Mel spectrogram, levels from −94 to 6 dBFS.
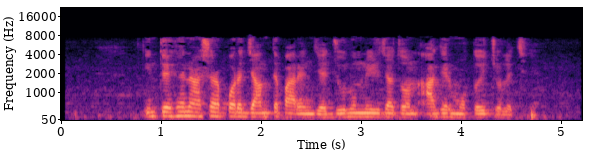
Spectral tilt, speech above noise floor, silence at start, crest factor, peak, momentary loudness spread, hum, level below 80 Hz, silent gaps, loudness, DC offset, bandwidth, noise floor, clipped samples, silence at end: -5.5 dB/octave; 29 dB; 0.45 s; 18 dB; 0 dBFS; 11 LU; none; -48 dBFS; none; -18 LUFS; under 0.1%; 7.8 kHz; -46 dBFS; under 0.1%; 0.45 s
